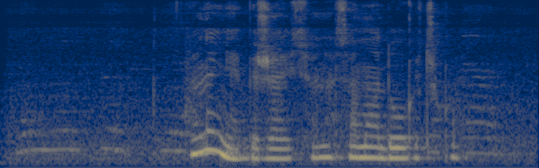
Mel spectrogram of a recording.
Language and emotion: Russian, sad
